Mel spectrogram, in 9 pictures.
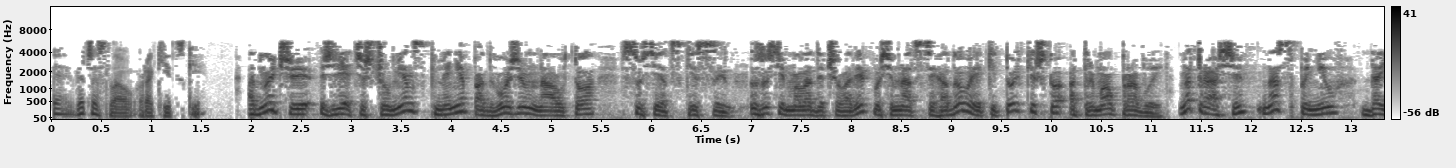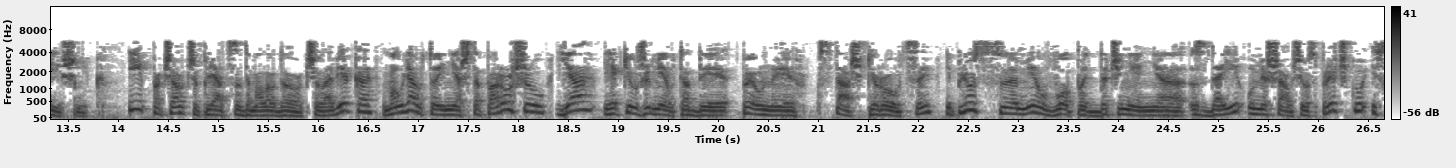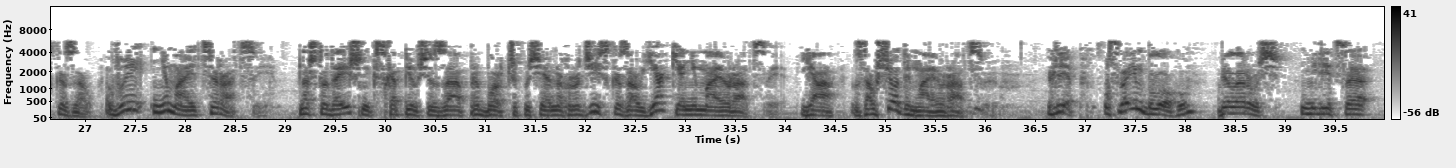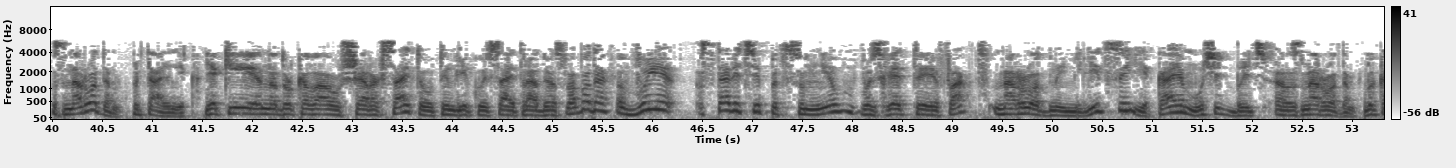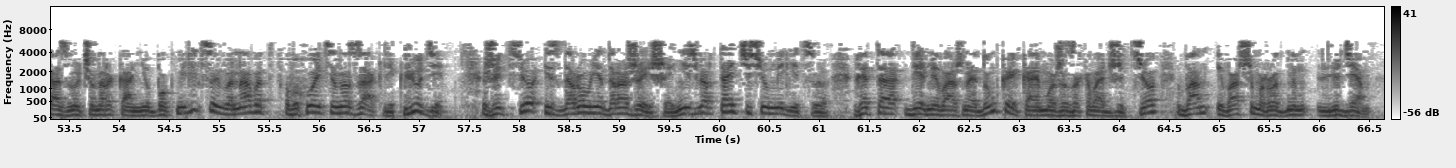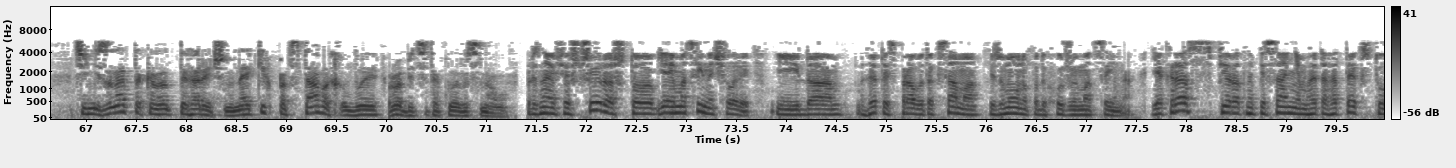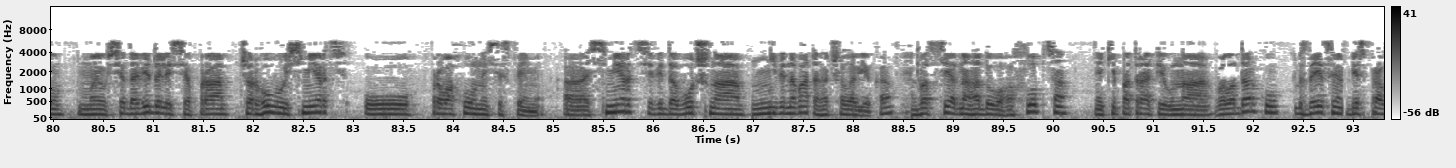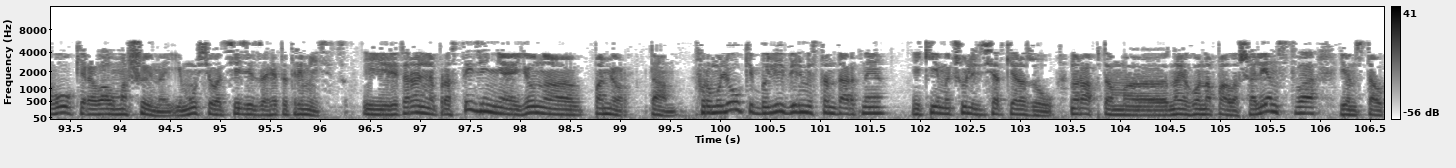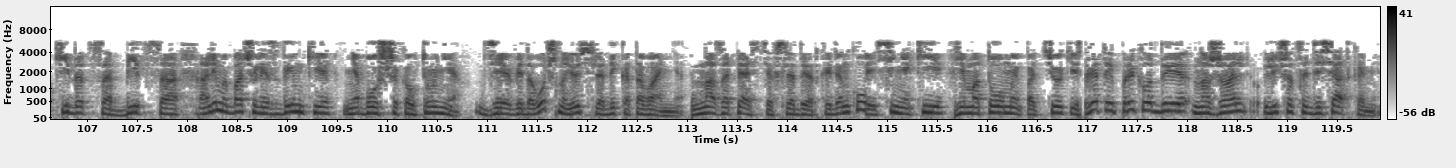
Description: Але ці заўсёды яна абараняе пацярпелага і ці заўсёды яе дзеяньні адэкватныя адносна парушальніка? У дыскусіі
